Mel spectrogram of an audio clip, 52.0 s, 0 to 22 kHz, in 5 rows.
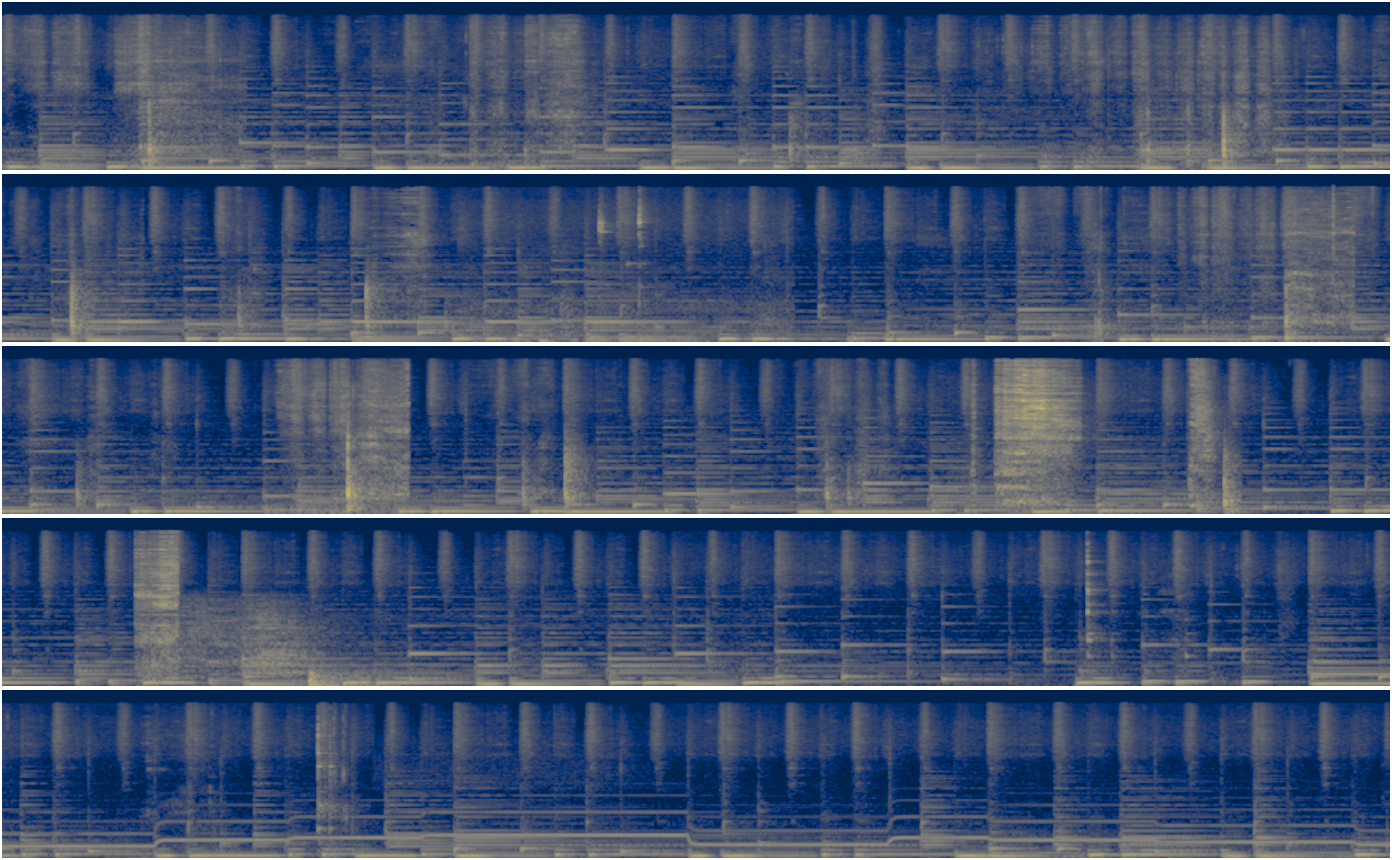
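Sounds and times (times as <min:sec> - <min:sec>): background music: 0:00.0 - 0:52.0
knife scraping cutting board: 0:00.1 - 0:01.8, 0:03.5 - 0:04.7, 0:07.6 - 0:09.8, 0:13.1 - 0:15.3, 0:18.3 - 0:21.7, 0:22.9 - 0:23.9, 0:27.0 - 0:30.2, 0:32.1 - 0:32.8
knife chopping on wooden board: 0:01.0 - 0:01.8, 0:03.5 - 0:04.4, 0:07.7 - 0:09.8, 0:10.9 - 0:11.2, 0:18.5 - 0:20.7, 0:23.0 - 0:23.9, 0:29.7 - 0:30.2.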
